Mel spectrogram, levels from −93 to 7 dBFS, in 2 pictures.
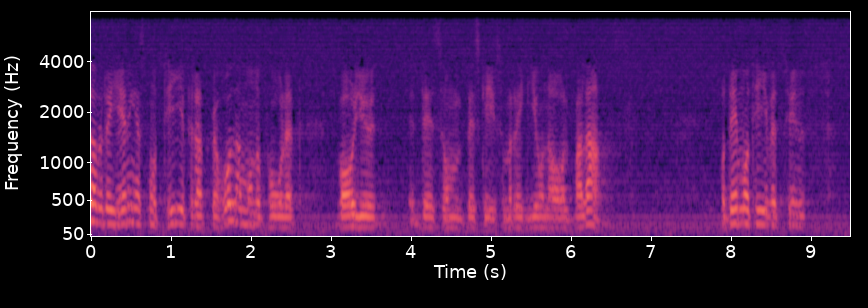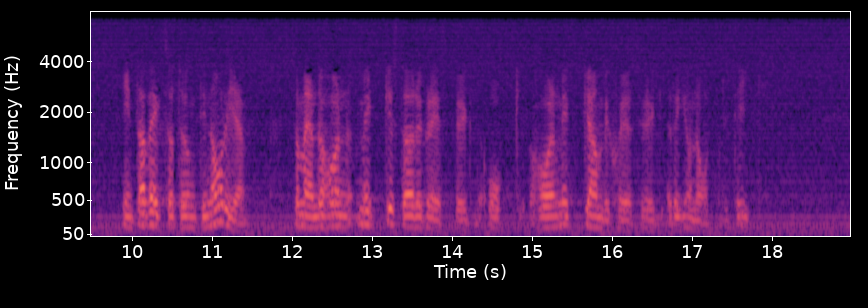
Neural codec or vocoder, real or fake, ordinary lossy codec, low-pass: vocoder, 24 kHz, 100 mel bands, Vocos; fake; none; 7.2 kHz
